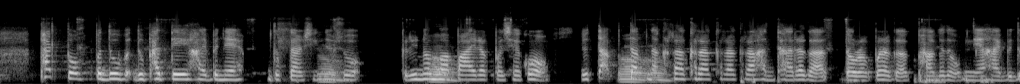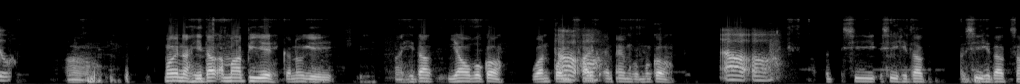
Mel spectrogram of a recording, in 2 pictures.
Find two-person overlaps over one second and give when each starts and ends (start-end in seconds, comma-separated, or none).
none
